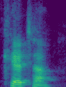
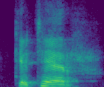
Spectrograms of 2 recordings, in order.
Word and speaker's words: Keta: Here we call, I'll pronounce that as Keta. But in there's a tribe, the Kalenjin tribe, they actually have the same name and they spell it the same way, but they say it Keter.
